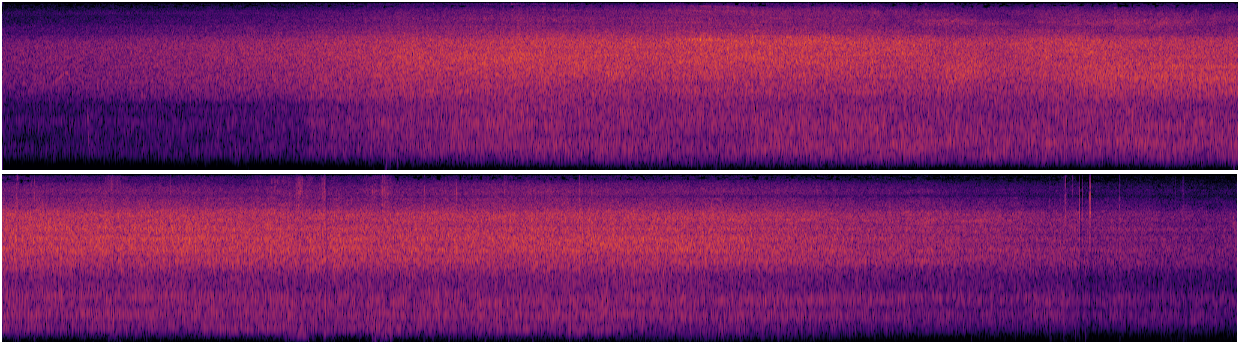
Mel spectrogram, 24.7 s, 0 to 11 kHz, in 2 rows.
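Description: Class 66 diesel freight locomotive approaching and passing close underneath, followed by a long train of freight wagons rolling steadily past on the rails. The sound builds over the first few seconds, holds loud for a long stretch, then fades as the train draws away.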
